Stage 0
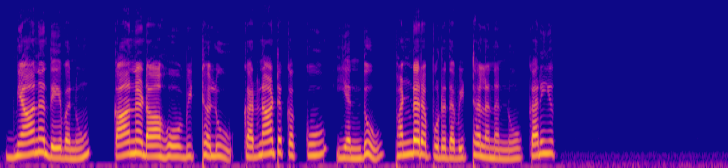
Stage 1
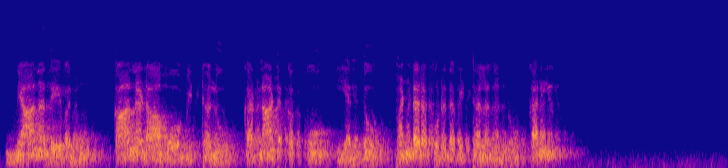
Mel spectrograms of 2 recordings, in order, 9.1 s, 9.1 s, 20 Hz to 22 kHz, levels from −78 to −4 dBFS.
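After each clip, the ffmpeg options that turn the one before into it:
-filter_complex "[0:a]asplit=2[a][b];[b]adelay=92,lowpass=f=980:p=1,volume=-8dB,asplit=2[c][d];[d]adelay=92,lowpass=f=980:p=1,volume=0.45,asplit=2[e][f];[f]adelay=92,lowpass=f=980:p=1,volume=0.45,asplit=2[g][h];[h]adelay=92,lowpass=f=980:p=1,volume=0.45,asplit=2[i][j];[j]adelay=92,lowpass=f=980:p=1,volume=0.45[k];[a][c][e][g][i][k]amix=inputs=6:normalize=0,acrossover=split=2700[l][m];[m]acompressor=threshold=-46dB:ratio=4:attack=1:release=60[n];[l][n]amix=inputs=2:normalize=0,afftfilt=real='hypot(re,im)*cos(2*PI*random(0))':imag='hypot(re,im)*sin(2*PI*random(1))':win_size=512:overlap=0.75"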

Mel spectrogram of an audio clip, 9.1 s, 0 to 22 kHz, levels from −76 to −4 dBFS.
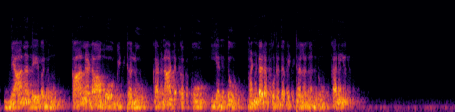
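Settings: -af "equalizer=f=120:t=o:w=0.35:g=14,volume=6.5dB"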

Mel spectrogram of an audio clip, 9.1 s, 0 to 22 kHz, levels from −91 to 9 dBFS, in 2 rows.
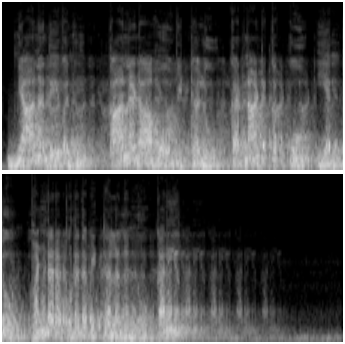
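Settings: -af "aecho=1:1:344|688|1032|1376:0.106|0.0519|0.0254|0.0125,alimiter=level_in=7.5dB:limit=-1dB:release=50:level=0:latency=1,volume=-1dB"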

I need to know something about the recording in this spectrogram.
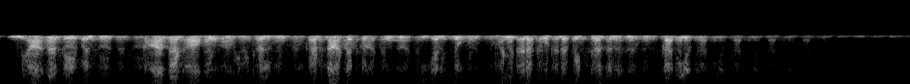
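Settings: -af "tremolo=f=5.7:d=0.82,lowpass=f=3.2k:t=q:w=0.5098,lowpass=f=3.2k:t=q:w=0.6013,lowpass=f=3.2k:t=q:w=0.9,lowpass=f=3.2k:t=q:w=2.563,afreqshift=-3800,volume=-1dB"

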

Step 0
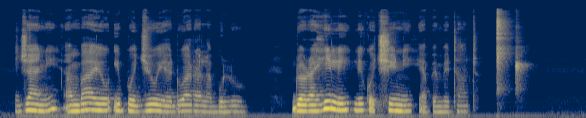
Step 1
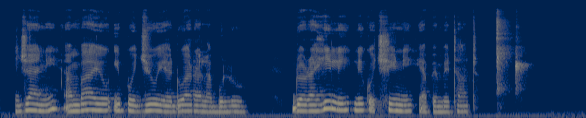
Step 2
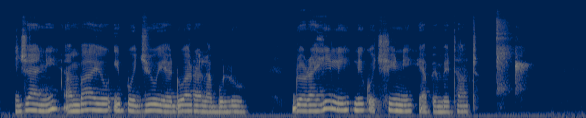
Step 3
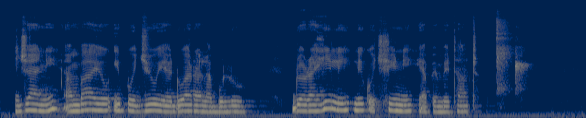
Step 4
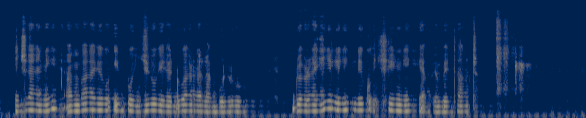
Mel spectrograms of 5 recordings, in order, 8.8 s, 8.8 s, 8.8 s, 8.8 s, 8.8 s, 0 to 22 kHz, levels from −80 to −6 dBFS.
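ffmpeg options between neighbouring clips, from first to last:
-filter_complex "[0:a]acrossover=split=88|310|2700|6600[a][b][c][d][e];[a]acompressor=threshold=-56dB:ratio=4[f];[b]acompressor=threshold=-34dB:ratio=4[g];[c]acompressor=threshold=-33dB:ratio=4[h];[d]acompressor=threshold=-34dB:ratio=4[i];[e]acompressor=threshold=-35dB:ratio=4[j];[f][g][h][i][j]amix=inputs=5:normalize=0,volume=-8dB"
-af "highshelf=f=10k:g=-8,alimiter=level_in=6.5dB:limit=-24dB:level=0:latency=1:release=94,volume=-6.5dB,adynamicequalizer=threshold=0.00126:dfrequency=2400:dqfactor=0.7:tfrequency=2400:tqfactor=0.7:attack=5:release=100:ratio=0.375:range=3.5:mode=cutabove:tftype=highshelf,volume=2dB"
-filter_complex "[0:a]asplit=2[a][b];[b]adelay=211,lowpass=f=960:p=1,volume=-23dB,asplit=2[c][d];[d]adelay=211,lowpass=f=960:p=1,volume=0.35[e];[a][c][e]amix=inputs=3:normalize=0"
-af "tremolo=f=8.7:d=0.86,volume=4dB"

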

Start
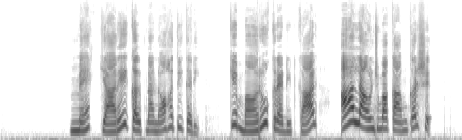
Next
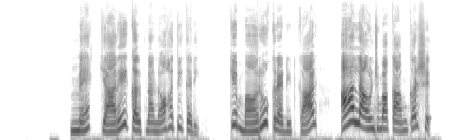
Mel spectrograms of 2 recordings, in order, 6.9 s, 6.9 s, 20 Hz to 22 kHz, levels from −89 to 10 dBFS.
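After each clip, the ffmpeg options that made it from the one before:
-af "agate=range=-34dB:threshold=-52dB:ratio=16:detection=peak,volume=-2dB"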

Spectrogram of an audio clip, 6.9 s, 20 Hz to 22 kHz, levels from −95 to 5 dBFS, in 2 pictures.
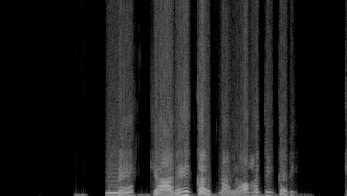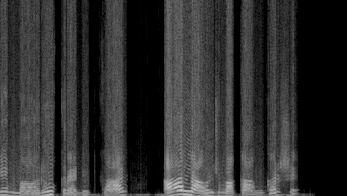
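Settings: -af "acrusher=bits=3:mode=log:mix=0:aa=0.000001,aeval=exprs='val(0)*sin(2*PI*200*n/s)':c=same"

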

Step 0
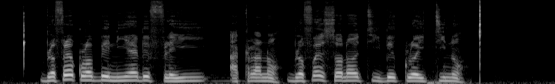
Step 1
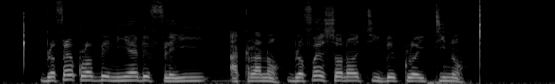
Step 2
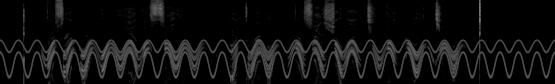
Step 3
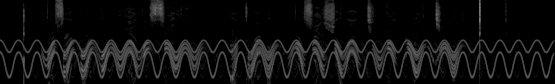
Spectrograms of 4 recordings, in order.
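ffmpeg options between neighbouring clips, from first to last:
-af "bandreject=f=430:w=12,acompressor=threshold=-23dB:ratio=6,volume=-5dB"
-af "aexciter=amount=15.5:drive=4.6:freq=7.9k,aeval=exprs='val(0)+0.0251*sin(2*PI*680*n/s)':c=same,aeval=exprs='val(0)*sin(2*PI*1700*n/s+1700*0.4/5.4*sin(2*PI*5.4*n/s))':c=same,volume=-8.5dB"
-filter_complex "[0:a]asplit=2[a][b];[b]adelay=262.4,volume=-21dB,highshelf=f=4k:g=-5.9[c];[a][c]amix=inputs=2:normalize=0"

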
